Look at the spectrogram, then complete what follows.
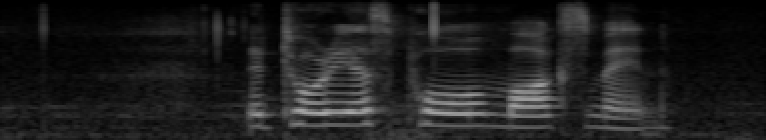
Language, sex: English, female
